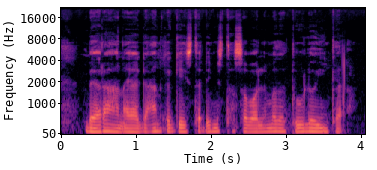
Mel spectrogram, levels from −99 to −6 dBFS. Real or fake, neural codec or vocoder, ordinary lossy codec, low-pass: fake; vocoder, 44.1 kHz, 128 mel bands every 256 samples, BigVGAN v2; none; none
